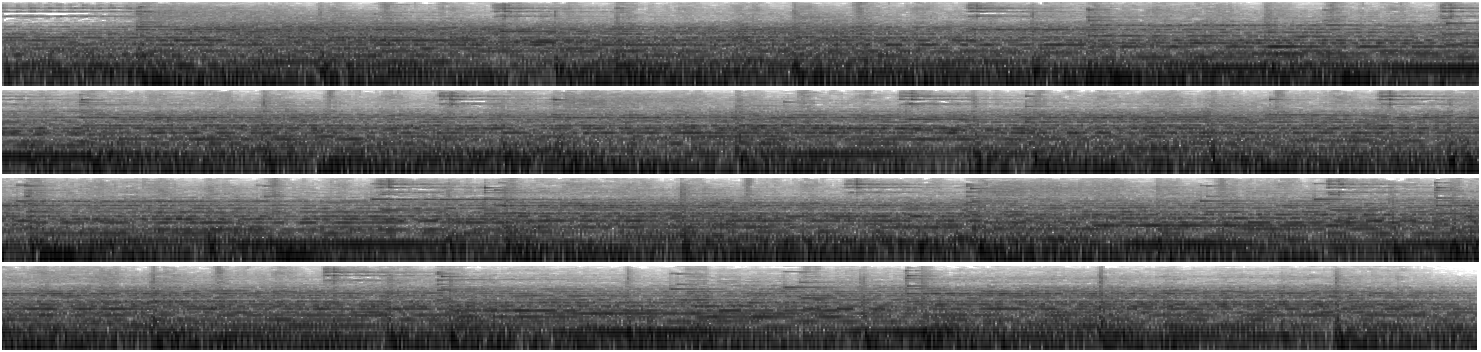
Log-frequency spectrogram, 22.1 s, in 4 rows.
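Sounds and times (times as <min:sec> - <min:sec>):
western style ringtone: 0:00.1 - 0:22.0.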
